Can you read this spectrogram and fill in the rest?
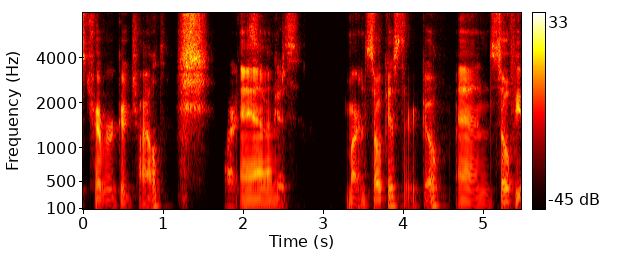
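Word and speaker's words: Marton Csokas: I can't pronounce the guy's name who plays Trevor Goodchild. Martin And Sokus. Martin Sokus, there we go.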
